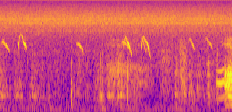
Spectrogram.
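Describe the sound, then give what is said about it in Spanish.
Young chickens cheep in a scatter of short, high chirps, fairly faint over a steady background hiss. “Son mis pollos. Mira.”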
